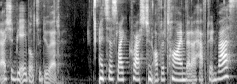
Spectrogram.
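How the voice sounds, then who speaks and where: A woman with a non-native accent speaks at medium pitch with ordinary pitch variation. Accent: non-native English, self-described as rusty. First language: not English; comfortable in French. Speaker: craft YouTuber, diamond painter. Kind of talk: casual chat while crafting. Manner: hesitant, many fillers.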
